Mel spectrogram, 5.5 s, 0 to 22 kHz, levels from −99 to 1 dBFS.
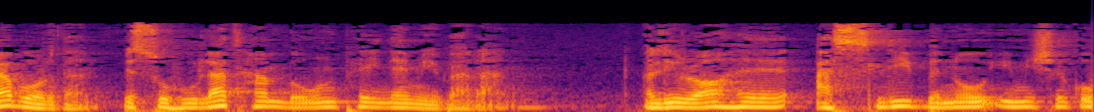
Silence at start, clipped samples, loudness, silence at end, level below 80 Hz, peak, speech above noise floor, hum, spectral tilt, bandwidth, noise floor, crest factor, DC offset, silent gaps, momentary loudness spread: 0 s; under 0.1%; -15 LUFS; 0 s; -34 dBFS; 0 dBFS; 30 dB; none; -6 dB/octave; 11 kHz; -44 dBFS; 14 dB; under 0.1%; none; 8 LU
